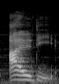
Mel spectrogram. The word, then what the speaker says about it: Aldi: pronounce say aldi or they also sometimes add an s that isn't there in the end and say all these in germany we just say aldi it has its origin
